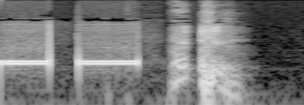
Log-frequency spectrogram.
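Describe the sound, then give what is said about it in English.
Two steady, evenly spaced electronic telephone tones beep in quick succession as someone dials to call a man back, followed by a pair of brief, noisy crackling bursts. No one speaks. “Let's call him again.”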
